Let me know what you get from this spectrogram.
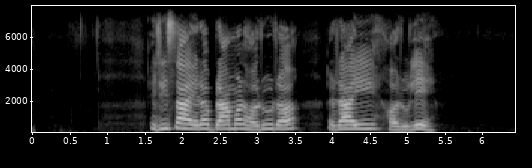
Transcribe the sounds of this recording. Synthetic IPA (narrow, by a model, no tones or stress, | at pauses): risaeɾʌbramʌɽɦʌɾuɾʌ | rajhʌɾule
